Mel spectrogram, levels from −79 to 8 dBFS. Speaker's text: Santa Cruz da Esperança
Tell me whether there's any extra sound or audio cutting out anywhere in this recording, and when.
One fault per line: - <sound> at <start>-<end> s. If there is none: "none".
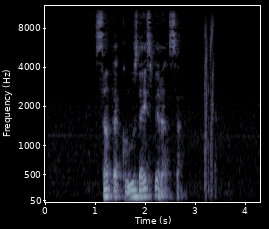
- chirp at 3.2-3.5 s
